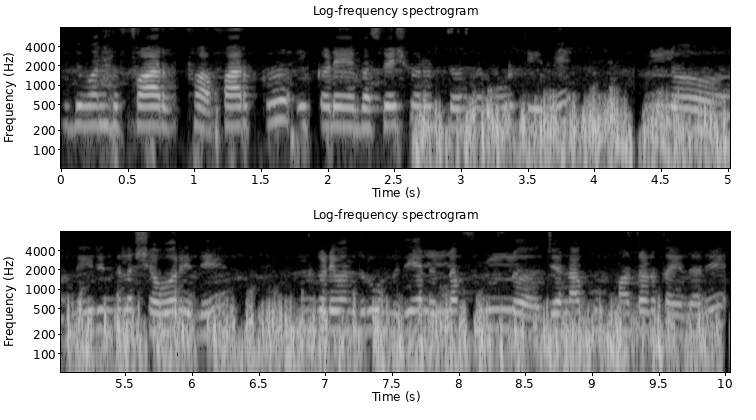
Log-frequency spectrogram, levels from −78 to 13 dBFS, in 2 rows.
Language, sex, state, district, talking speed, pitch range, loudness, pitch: Kannada, female, Karnataka, Koppal, 135 wpm, 230-235 Hz, -17 LUFS, 235 Hz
